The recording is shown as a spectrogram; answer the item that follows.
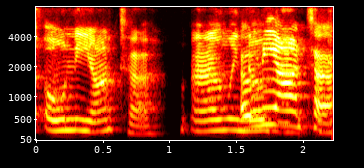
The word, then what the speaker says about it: Oneonta: Yeah, 1933, Ananta, New York. I'm sure I'm pronouncing that wrong. It's O-N-E. That's Oneonta.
